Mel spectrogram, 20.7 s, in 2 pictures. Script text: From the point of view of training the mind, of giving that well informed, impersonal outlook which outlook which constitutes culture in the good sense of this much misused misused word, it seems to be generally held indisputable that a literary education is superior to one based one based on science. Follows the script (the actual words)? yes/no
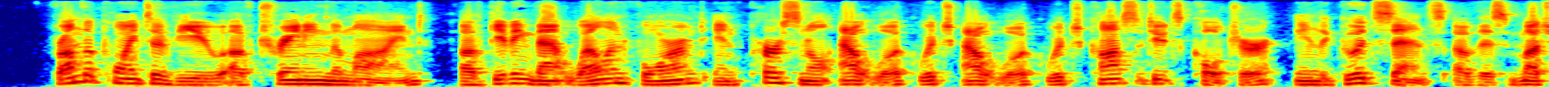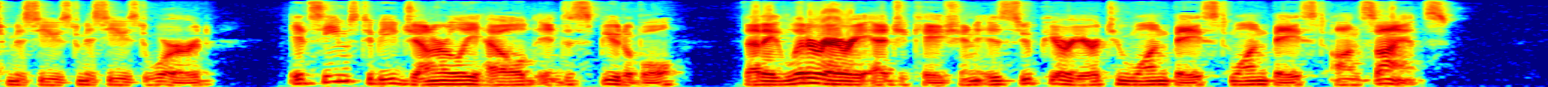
yes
